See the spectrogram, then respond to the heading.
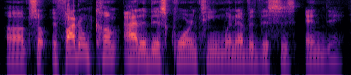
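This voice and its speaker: A man's voice: medium pitch, fairly quick, no room sound, studio quality. A man, talking casually in a vlog monologue and often saying "y'all". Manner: relaxed, conversational, says "y'all" often. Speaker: podcast host and referee.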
